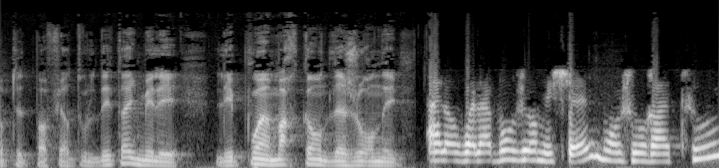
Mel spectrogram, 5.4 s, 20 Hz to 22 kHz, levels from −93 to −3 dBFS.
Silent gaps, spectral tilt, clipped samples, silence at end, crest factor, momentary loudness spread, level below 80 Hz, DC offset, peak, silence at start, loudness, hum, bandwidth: none; -6 dB/octave; under 0.1%; 0 s; 16 dB; 12 LU; -44 dBFS; under 0.1%; -2 dBFS; 0 s; -18 LUFS; none; 12 kHz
